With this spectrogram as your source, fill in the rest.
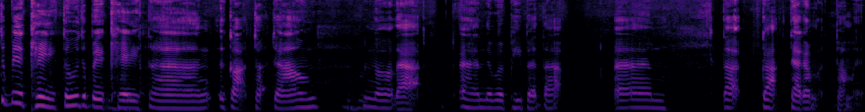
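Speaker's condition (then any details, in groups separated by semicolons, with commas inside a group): Profound deafness; wears hearing aid which helps, relies on lip-reading to understand, sits in front row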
